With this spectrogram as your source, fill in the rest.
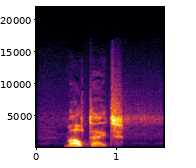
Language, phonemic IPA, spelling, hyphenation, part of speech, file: Dutch, /ˈmaːltɛi̯t/, maaltijd, maal‧tijd, noun / verb, Nl-maaltijd.ogg
- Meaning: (noun) meal; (verb) inflection of maaltijden: 1. first-person singular present indicative 2. second-person singular present indicative 3. imperative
